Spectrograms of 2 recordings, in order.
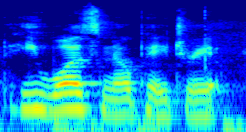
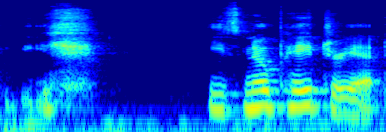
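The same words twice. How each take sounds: First: Emphatic "was", the rest falling away; stress on WAS. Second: Said in the usual way. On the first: Real, not acted. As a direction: lean on "was" to correct the tense. Corrects is to was.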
